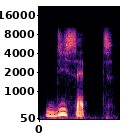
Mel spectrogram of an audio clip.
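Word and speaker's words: dix-sept: it's clear but then for the pronunciation deset okay so you don't insist on the S deset deset okay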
